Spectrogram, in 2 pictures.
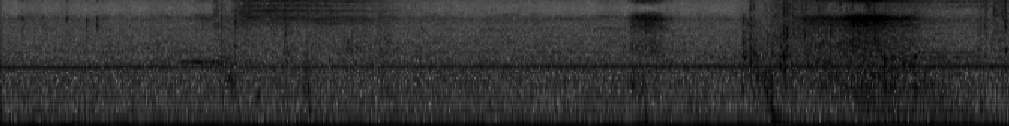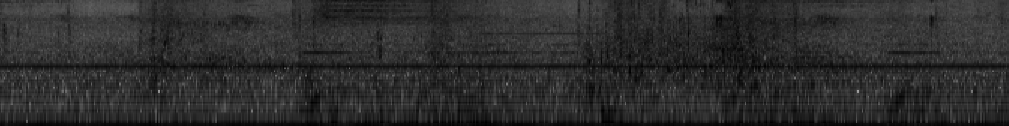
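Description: A fishing line plops into water with a splash.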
